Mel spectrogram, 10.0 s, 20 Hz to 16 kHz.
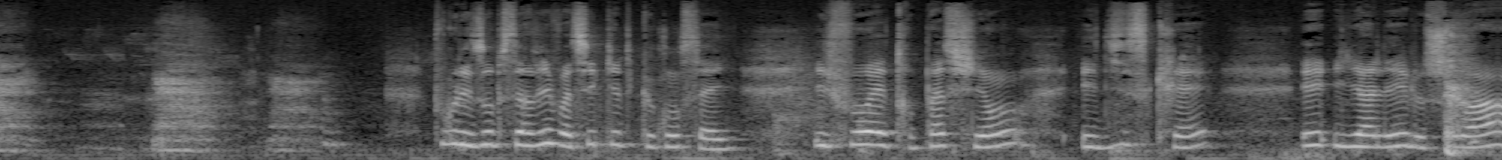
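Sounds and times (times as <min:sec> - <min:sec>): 
roe deer hoarse bark-like call: 0:00.0 - 0:02.3
speech: 0:03.0 - 0:10.0.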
